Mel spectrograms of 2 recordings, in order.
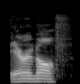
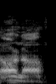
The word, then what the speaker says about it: Aronoff: um Michael Anthony and I always say his last name wrong Aronoff uh it's arnoff I think yeah arnoff arnoff uh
